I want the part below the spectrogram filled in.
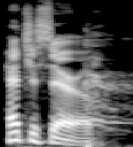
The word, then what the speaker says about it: Hechicero: Hechicero. – Yeah, close. Hechicero. – That's what I said. – Yeah, but I don't know. You put emphasis on the wrong syllable or something.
